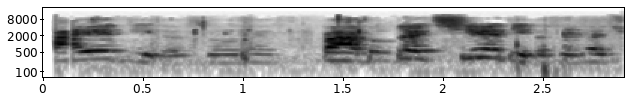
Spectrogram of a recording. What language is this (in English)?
Chinese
